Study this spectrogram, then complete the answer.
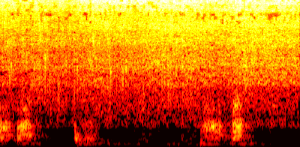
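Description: Chopped onions sizzle and hiss steadily in a hot pan, with a few soft scraping stirs breaking through the frying noise; close and fairly loud, no talking.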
